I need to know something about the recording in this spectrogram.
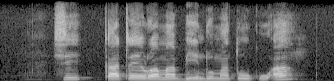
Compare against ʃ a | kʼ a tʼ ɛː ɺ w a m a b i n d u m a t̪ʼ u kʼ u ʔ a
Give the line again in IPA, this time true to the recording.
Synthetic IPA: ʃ i | kʼ a tʼ ɛ ɺ w a m a b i n d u m a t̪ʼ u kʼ u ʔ a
